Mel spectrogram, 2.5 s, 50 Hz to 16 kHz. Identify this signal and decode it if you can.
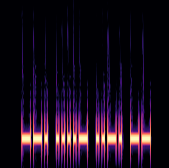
Morse code, heard as a keyed tone, about 28 wpm, 700 Hz. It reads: G4FM
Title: DXCC-100 Call Signs - 4 Characters - Repeated 2x - 28wpm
